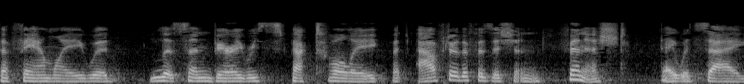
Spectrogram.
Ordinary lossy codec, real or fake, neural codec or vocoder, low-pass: MP3, 32 kbps; real; none; 7.2 kHz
